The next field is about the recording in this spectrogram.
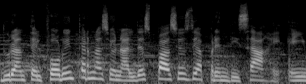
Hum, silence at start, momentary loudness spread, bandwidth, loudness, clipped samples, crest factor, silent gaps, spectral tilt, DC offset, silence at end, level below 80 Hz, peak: none; 0 s; 6 LU; 18.5 kHz; -22 LUFS; under 0.1%; 14 dB; none; -5.5 dB/octave; under 0.1%; 0 s; -50 dBFS; -8 dBFS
